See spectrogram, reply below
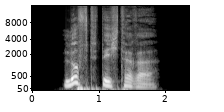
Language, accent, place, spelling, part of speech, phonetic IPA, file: German, Germany, Berlin, luftdichtere, adjective, [ˈlʊftˌdɪçtəʁə], De-luftdichtere.ogg
- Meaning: inflection of luftdicht: 1. strong/mixed nominative/accusative feminine singular comparative degree 2. strong nominative/accusative plural comparative degree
